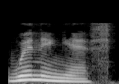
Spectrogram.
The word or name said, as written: winningest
